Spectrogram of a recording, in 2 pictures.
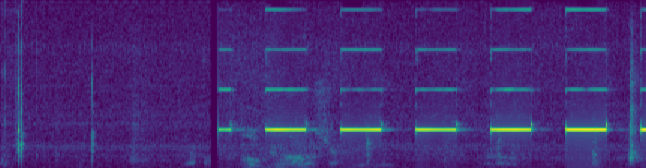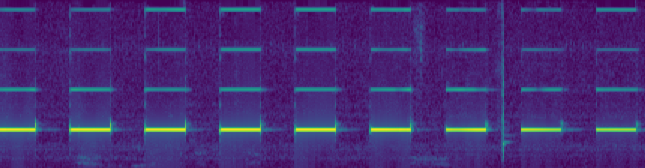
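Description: An electronic alarm beeper in a rack power distribution unit starts about two seconds in, just after a sharp click. It gives a steady train of high-pitched beeps, about two a second.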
